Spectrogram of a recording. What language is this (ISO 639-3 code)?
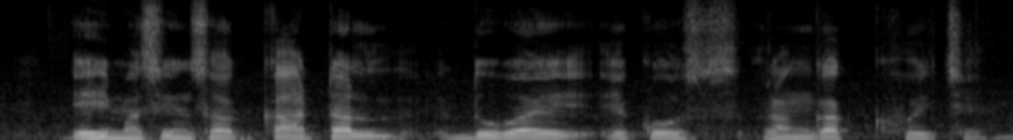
mai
